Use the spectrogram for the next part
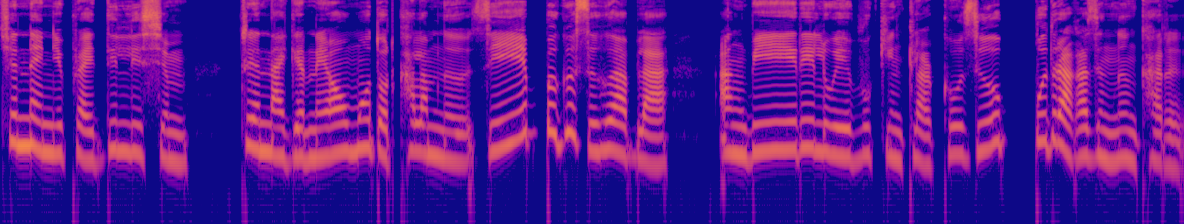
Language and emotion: Bodo, disgusted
